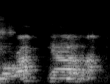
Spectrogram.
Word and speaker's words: Barakia: But we do got a brother in school named Barakia the Q. So in his name, the Ba is pronounced by itself, but the Ra and Qua are pronounced together.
